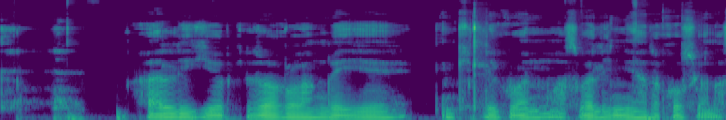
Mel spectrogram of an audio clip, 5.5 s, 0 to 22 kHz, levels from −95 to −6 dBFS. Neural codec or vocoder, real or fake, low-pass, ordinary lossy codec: none; real; none; none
